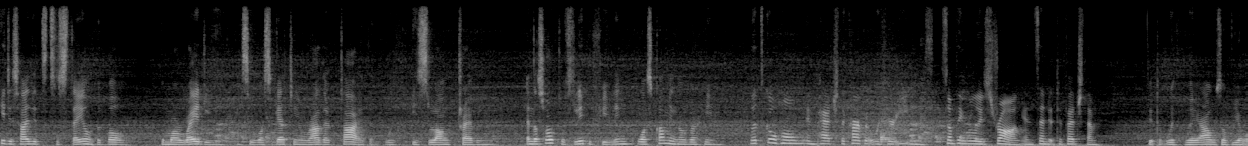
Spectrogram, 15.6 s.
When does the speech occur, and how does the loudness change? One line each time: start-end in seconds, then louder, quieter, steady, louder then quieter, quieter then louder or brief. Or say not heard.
0.0-15.5 steady.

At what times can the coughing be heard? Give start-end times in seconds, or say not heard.
2.3-3.7, 11.0-12.3.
